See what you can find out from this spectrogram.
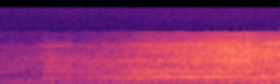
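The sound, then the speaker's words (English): A red sports car driven by Adrian Conan Doyle drones steadily and builds in loudness, its engine pitch rising slightly as it accelerates and revs, with no voices. “Adrian Conan Doyle driving a red sports car.”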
